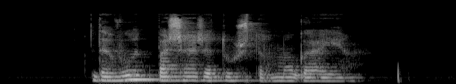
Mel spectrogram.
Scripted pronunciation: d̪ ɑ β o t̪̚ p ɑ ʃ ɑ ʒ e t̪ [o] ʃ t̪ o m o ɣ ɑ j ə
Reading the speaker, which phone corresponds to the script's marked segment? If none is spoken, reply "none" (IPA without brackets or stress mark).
u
